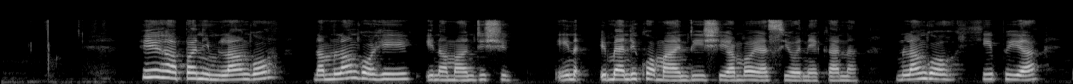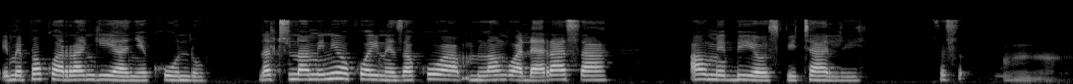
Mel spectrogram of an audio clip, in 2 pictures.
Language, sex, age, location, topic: Swahili, female, 18-24, Kisii, education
